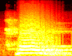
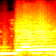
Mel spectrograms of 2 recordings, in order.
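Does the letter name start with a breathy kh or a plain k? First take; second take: breathy kh; plain k. First: It starts with a breathy kh sound. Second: It starts with a plain k sound. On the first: The speaker calls it right. "আসলে সঠিক উচ্চারণ হবে খেই খেই, ক্ষয়কার রস্যই খেই" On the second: The speaker calls it wrong. "আমরা যেটা বলি কে"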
